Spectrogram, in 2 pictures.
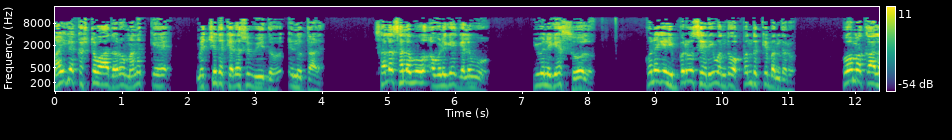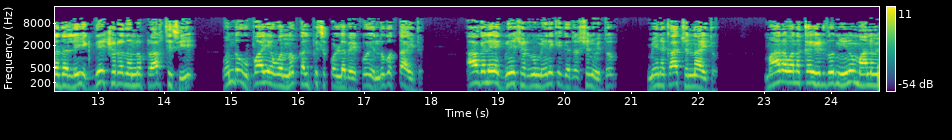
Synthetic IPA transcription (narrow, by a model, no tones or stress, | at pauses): mɐjɡɐkɐʂʈɐʋaːd̪ɐɾomɐnɐkːe̞ | met͡ʃːid̪ɐkɛlɐsuʋiːd̪ue̞nːut̪ːaːɭe | sɐlɐsɐlɐʋuɐʋɐɭiɡe̞ɡɛlɐʋu | iʋɐniɡe̞soːlu | kɔneɡe̞ibːɐɾuːse̞ːɾio̞nd̪uɔpːɐnd̪ukːe̞bɐnd̪ɐɾu | hoːmɐkaːlɐd̪ɐlːieɡ̚neːʃʋɐɾɐnɐnːupɾaːɾt̪ʰisi | ʔo̞nd̪uːpaːjɐʋɐnːukɐlpisikɔɭːɐbe̞ːkue̞nd̪uɡɔt̪ːaːjit̪u | aːɡɐle̞eɡneːʃɐɾɐnumeːnɐkeɡed̪ɐɾʃɐnɐʋit̪u | meːnɐkaːt͡ʃɛnːaːjit̪u | maːnɐʋɐnɐkːɐjɦiɽud̪uniːnumaːnɐʋ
